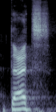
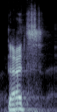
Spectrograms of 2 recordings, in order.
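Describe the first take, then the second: No difference in how they are said.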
